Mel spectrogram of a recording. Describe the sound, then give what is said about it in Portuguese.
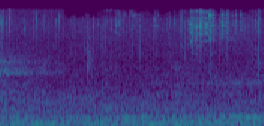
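Faint metallic jingling of keys as they are put inside a hat, over a steady low rumble, with a soft clink early on and a brighter, brief shimmer of keys toward the end. “Arnaldo coloca as chaves dentro do chapéu e o devolve à cabeça.”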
